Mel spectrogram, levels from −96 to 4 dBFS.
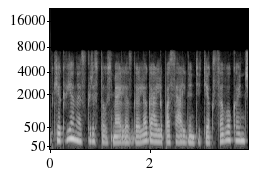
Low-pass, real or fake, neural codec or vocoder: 7.2 kHz; real; none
